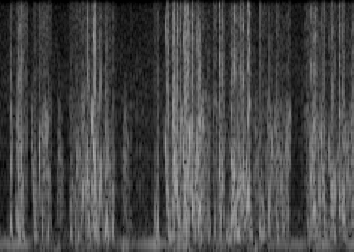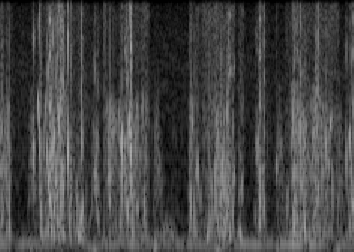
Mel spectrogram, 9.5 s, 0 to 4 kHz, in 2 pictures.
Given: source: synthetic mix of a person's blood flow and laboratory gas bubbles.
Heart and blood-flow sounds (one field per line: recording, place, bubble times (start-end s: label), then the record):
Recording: Doppler ultrasound of blood flow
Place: subclavian vein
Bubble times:
0.11-0.38 s: bubbles
0.41-0.70 s: bubbles
0.92-1.56 s: bubbles
2.03-3.40 s: bubbles
3.46-3.89 s: bubbles
4.06-4.90 s: bubbles
5.14-6.08 s: bubbles
6.11-6.72 s: bubbles
7.23-7.99 s: bubbles
8.11-8.30 s: bubbles
8.39-8.44 s: bubbles
8.51-9.25 s: bubbles
9.31-9.46 s: bubbles
From the record:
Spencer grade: 4 (maximum detectable bubble signal sounding continuously throughout systole and diastole of every cardiac period, and overriding the amplitude of the normal cardiac signals)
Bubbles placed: anywhere in the cardiac cycle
